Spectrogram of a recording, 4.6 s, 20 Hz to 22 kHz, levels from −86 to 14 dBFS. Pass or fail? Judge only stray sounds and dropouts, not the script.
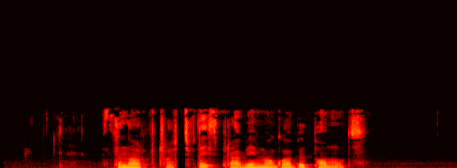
fail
